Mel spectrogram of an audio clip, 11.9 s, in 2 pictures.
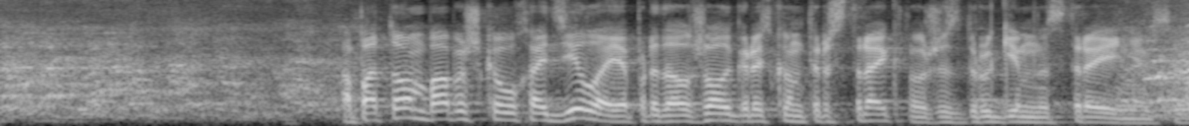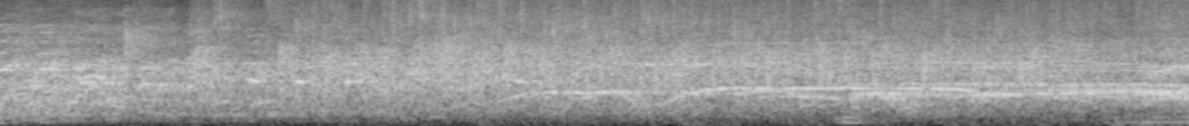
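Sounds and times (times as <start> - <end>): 
laughter: 0.0 - 2.2, 5.5 - 8.5
speech: 1.7 - 6.4
audience applause: 6.3 - 11.8
faint whoops: 8.5 - 11.8.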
